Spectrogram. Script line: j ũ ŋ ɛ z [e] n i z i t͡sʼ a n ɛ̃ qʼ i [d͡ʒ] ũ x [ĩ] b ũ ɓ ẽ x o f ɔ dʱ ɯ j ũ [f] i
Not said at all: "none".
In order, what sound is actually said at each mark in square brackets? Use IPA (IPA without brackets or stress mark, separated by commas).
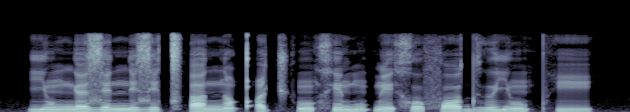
e, t͡ʃʼ, ẽ, pʰ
